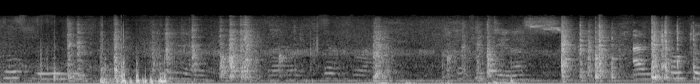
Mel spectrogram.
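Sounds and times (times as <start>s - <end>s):
pans and metal utensils clattering while cooking French fries: 0.6s - 2.9s, 3.7s - 6.9s.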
